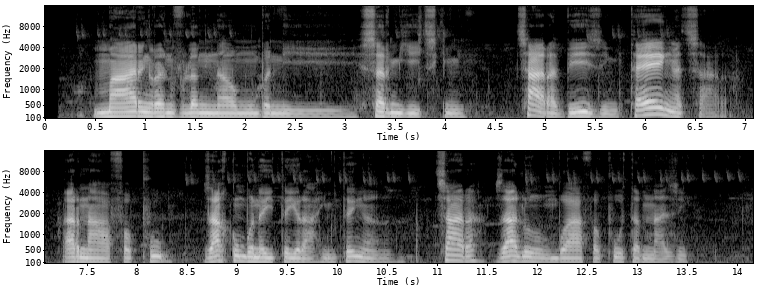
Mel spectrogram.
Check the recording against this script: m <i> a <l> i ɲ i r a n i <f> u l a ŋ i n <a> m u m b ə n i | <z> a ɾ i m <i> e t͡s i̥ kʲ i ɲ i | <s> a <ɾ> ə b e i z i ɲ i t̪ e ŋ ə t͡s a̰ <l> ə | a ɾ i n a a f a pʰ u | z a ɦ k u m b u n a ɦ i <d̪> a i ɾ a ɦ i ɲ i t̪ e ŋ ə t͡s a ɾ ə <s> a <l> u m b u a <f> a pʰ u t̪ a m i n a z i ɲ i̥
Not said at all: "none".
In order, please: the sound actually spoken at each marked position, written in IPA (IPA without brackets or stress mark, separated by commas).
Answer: a, ɾ, v, a, s, i, t͡s, ɾ, ɾ, t̪, z, l, f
